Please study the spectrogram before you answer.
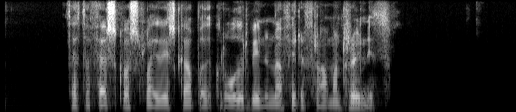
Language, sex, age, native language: Icelandic, male, 40-49, Icelandic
